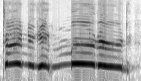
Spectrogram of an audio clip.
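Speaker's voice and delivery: very high, loud squeaky villain line; shrill villain squeal. Acted. Charmy threatening Knuckles on stage, very high loud squeal. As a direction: squeal it like a cartoon killer. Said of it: "said Charmy as he started".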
